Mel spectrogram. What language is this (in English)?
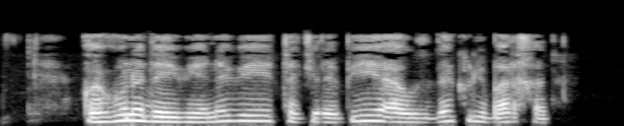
Pashto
